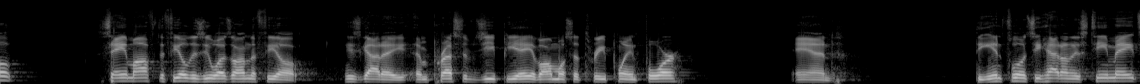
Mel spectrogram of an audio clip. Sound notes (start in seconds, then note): none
